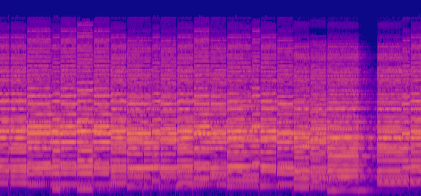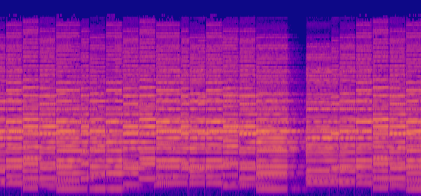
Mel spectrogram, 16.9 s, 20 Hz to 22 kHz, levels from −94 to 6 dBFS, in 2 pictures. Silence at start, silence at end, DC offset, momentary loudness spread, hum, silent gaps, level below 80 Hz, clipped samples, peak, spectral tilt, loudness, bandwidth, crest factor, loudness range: 0 s; 0 s; under 0.1%; 4 LU; none; none; -86 dBFS; under 0.1%; -14 dBFS; 0.5 dB/octave; -25 LUFS; 17 kHz; 14 dB; 2 LU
